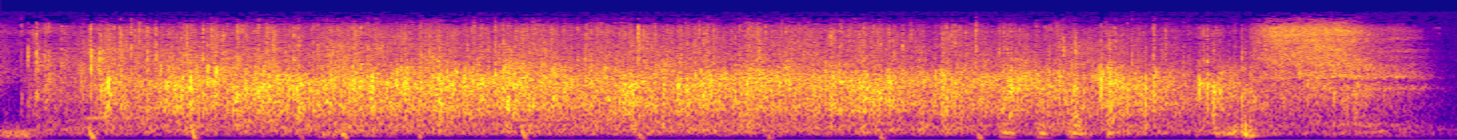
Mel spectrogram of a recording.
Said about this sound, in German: Das, die machen einen richtig guten Job hier. Lass uns ihm mal einen Applaus geben.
